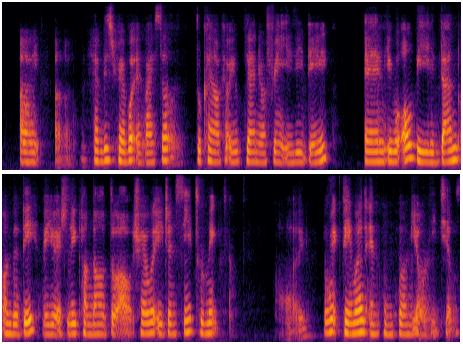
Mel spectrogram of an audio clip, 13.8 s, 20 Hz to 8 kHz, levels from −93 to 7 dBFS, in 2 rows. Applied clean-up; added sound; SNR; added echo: neural mask model DeepFilterNet 3.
